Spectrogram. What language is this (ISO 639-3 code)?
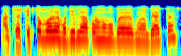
ori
